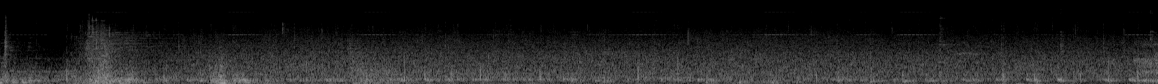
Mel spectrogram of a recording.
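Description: Footsteps walk steadily along a hard floor.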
